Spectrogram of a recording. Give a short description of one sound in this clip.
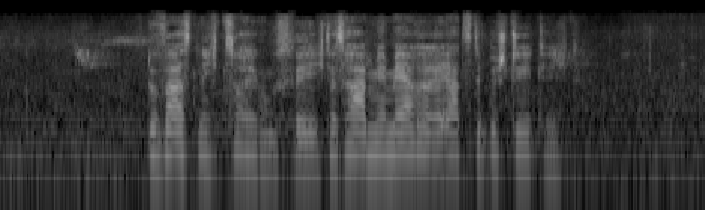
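A woman speaks close by, calmly.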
